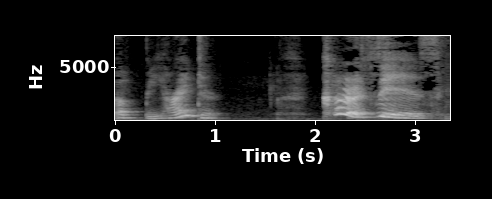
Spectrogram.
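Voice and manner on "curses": loud storybook exclamation of frustration; witch's cry. A narrator's reading. Baba Yaga blocked by the mountain, loud cry. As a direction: burst out loudly as the thwarted witch. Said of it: "cried Baba Yaga".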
